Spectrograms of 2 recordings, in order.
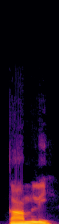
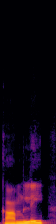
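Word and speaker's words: calmly: अब इंस्पेक्टर सावंत जो हैं कामली ठीक है? इसमें एल साइलेंट होता है कामली यानी कि शांतिपूक लिसंड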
